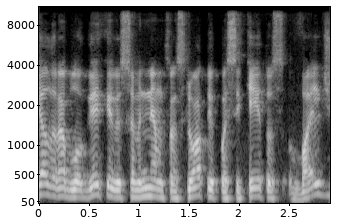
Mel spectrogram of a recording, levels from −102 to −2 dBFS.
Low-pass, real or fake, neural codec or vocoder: 9.9 kHz; real; none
